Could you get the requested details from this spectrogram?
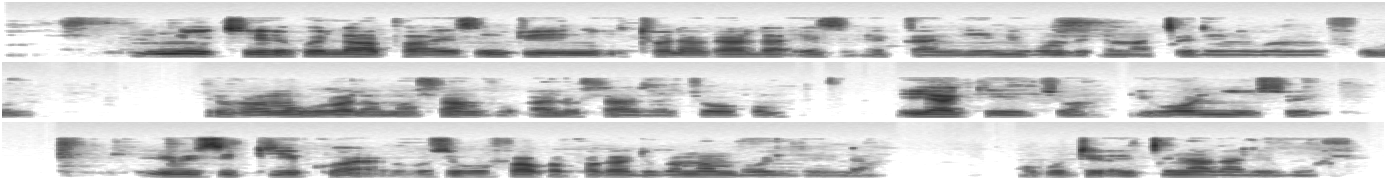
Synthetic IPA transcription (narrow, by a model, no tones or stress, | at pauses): imitʰiɛɣwɛ̰lapʰaesḭntʼwiniitʰɔlaɣalaʔeziɛɡ̥ʱaneniɣumbʱɛʔɛma̰ǀɛleniɣwemifṵnɔ | ivamṵɣṵβala̰ma̰ɬaɱvʱuʔa̰luɬa̰zat͡ʃʼɔɣɔ | ḭjaɡ̥ʱɛt͡ʃʼwa | ḭwoɲiswɛ | iwesiɡ̥ʱiɡ̥ʱwa̰ɣuseɣufakwapʰaɣatʰʼiɣwamambʱɔɮɛla | o̰ɣutʰiʔa̰ḭǀinaɣalɛɣuːɬɛ̥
